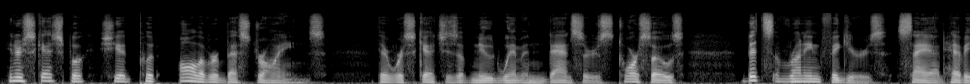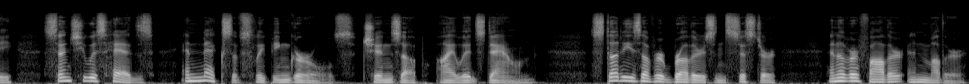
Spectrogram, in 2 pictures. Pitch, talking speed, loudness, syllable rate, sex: 105 Hz, 150 wpm, -22 LUFS, 4.2 syllables/s, male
